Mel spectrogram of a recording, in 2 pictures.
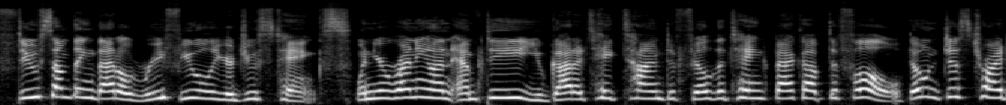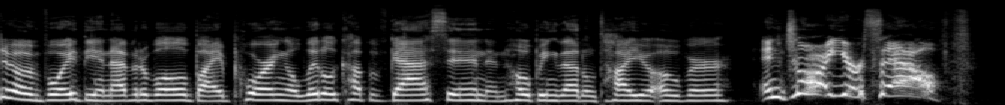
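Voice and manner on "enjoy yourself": high-pitched shouted yell. Giving self-care advice, then yelling: yelling. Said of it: "I'm not yelling at you".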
